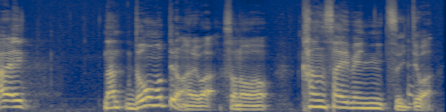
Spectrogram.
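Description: A young man from Osaka with a Kansai accent, co-hosting a casual group podcast chat in an animated, joking way. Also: fairly high pitch, normal speed. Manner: animated, jokey, drives the topic. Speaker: podcast co-host.

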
